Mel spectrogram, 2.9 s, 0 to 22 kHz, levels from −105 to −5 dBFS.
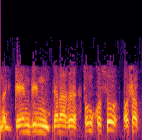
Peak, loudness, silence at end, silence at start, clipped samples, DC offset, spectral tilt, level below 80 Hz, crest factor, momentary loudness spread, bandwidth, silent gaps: -8 dBFS; -18 LUFS; 0.1 s; 0 s; under 0.1%; under 0.1%; -9 dB/octave; -62 dBFS; 10 dB; 3 LU; 4.5 kHz; none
